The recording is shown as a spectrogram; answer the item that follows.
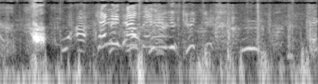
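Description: A dog barking and yipping in short calls, mixed with children's shouts.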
